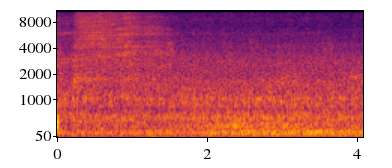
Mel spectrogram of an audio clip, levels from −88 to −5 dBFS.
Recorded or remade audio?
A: recorded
